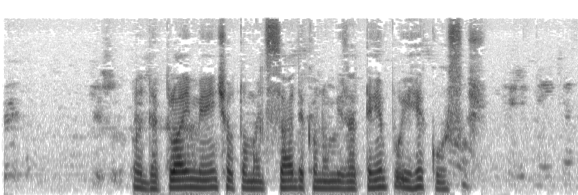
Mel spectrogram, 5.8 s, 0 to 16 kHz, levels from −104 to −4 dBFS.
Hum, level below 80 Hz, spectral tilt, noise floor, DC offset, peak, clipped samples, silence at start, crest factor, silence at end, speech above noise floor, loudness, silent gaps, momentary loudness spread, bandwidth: none; -64 dBFS; -5 dB/octave; -66 dBFS; under 0.1%; -6 dBFS; under 0.1%; 0.05 s; 22 dB; 0.1 s; 39 dB; -27 LUFS; none; 24 LU; 11.5 kHz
